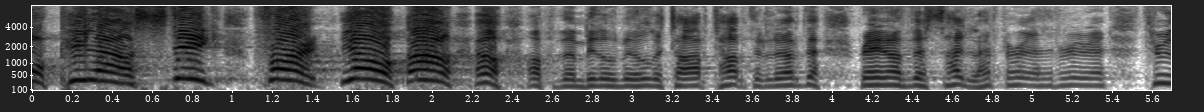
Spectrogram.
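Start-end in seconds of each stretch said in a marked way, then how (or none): 0.0-2.4 loud, high silly shouting; silly yell. Acted. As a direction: blast out the weird spell. Boy's silly secret weapon.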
